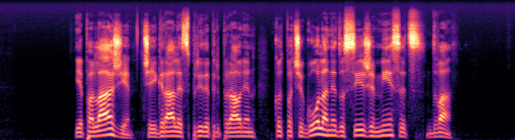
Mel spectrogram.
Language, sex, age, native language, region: Slovenian, male, 30-49, Slovenian, Gorenjska region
